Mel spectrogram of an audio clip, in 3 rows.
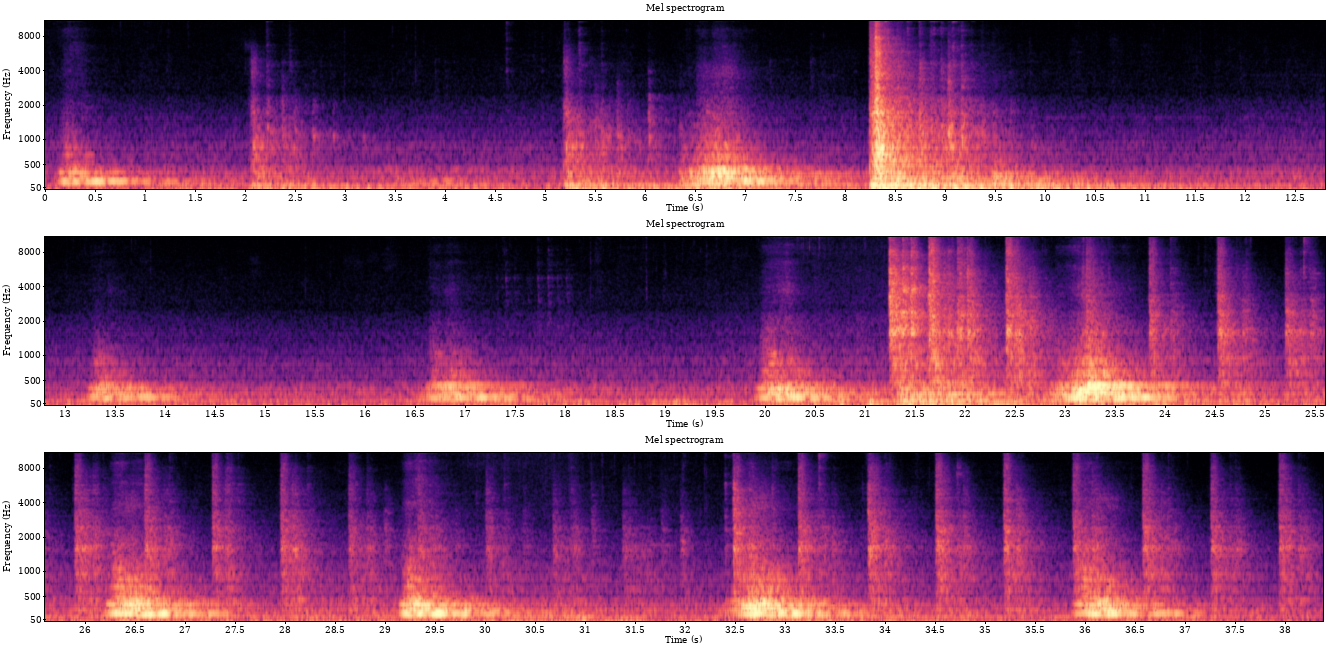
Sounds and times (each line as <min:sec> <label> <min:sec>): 0:00.0 wind 0:38.3
0:08.2 slamming door 0:09.9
